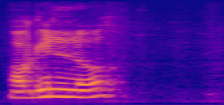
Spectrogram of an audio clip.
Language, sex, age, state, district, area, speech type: Nepali, male, 60+, West Bengal, Kalimpong, rural, read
